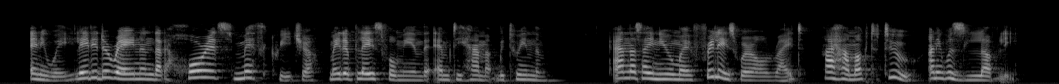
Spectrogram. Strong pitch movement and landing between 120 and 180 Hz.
No: wide, 5.7 semitones; high, 235 Hz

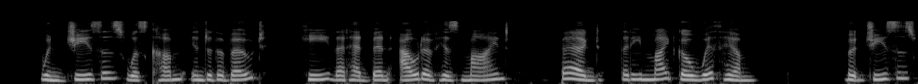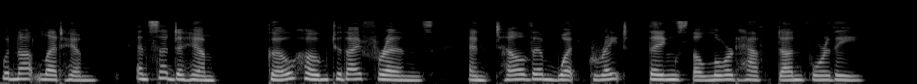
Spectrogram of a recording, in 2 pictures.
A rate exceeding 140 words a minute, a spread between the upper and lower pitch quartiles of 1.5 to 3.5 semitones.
Yes: average, 170 wpm; narrow, 2.6 semitones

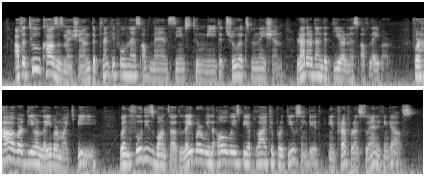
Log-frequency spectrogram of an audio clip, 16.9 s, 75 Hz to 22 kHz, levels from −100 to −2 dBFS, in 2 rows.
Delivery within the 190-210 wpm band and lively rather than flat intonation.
No: average, 155 wpm; wide, 6.1 semitones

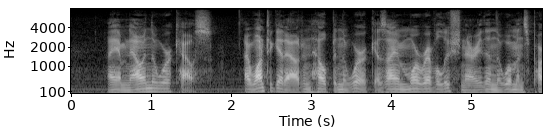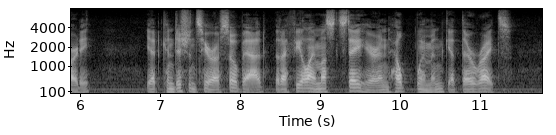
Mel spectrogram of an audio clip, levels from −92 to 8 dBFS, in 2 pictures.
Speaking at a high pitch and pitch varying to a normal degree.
No: very low, 95 Hz; average, 3.4 semitones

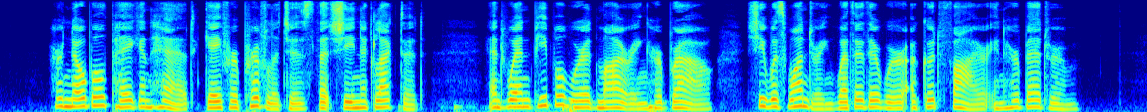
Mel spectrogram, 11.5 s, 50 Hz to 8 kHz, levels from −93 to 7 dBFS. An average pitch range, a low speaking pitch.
No: average, 3.8 semitones; medium, 170 Hz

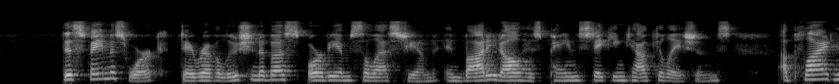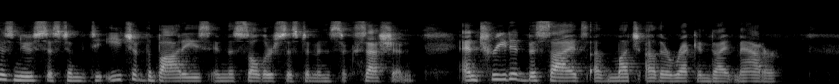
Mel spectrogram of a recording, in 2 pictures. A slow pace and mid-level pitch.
Yes: slow, 125 wpm; medium, 175 Hz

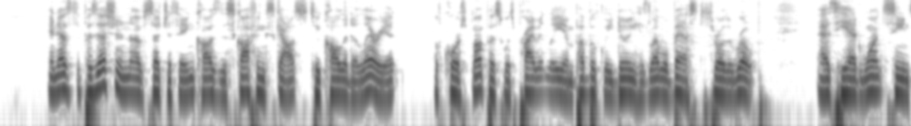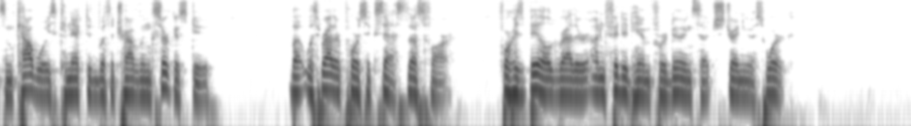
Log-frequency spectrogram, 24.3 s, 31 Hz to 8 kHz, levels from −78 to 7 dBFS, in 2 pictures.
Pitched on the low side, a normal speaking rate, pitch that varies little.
Yes: low, 125 Hz; average, 155 wpm; narrow, 2.3 semitones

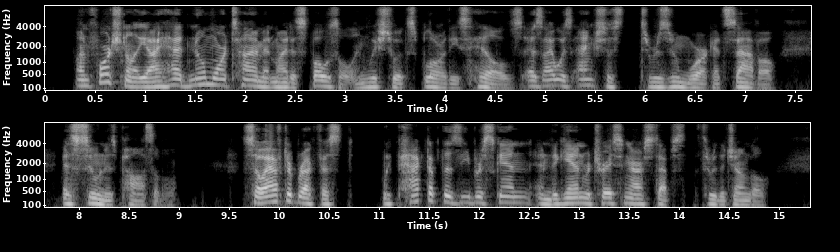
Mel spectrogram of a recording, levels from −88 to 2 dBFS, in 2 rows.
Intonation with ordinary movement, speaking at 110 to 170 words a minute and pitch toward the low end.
No: average, 4.7 semitones; average, 180 wpm; low, 130 Hz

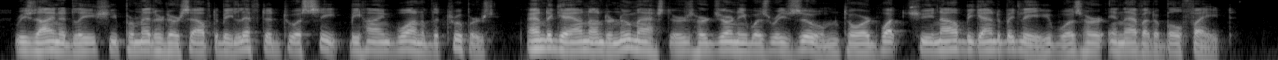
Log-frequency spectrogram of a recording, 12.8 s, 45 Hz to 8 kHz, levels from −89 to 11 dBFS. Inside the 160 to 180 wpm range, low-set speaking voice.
Yes: average, 165 wpm; low, 105 Hz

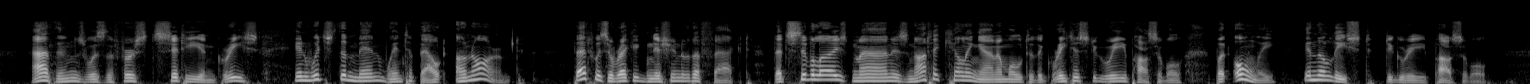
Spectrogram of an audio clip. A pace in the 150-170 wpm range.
Yes: average, 160 wpm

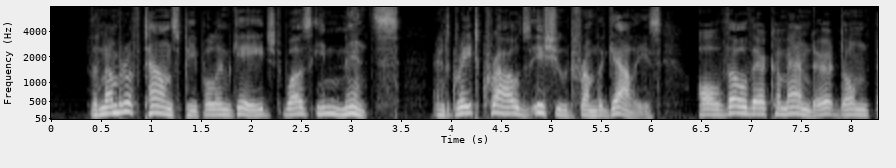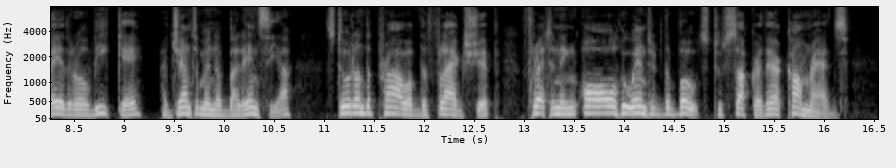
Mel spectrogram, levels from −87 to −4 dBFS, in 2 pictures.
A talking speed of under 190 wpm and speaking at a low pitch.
No: average, 150 wpm; medium, 150 Hz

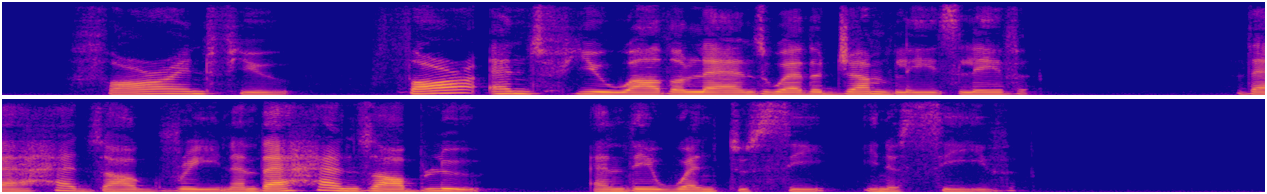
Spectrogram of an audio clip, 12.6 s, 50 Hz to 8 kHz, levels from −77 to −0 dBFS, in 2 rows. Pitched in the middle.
Yes: medium, 165 Hz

